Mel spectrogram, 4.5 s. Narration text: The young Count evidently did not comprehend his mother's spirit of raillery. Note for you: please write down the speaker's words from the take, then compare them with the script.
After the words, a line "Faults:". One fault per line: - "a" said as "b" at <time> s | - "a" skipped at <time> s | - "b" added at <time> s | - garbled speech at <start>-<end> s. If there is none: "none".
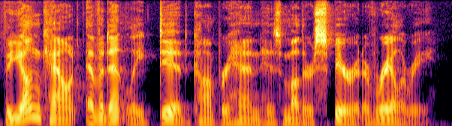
The young Count evidently did comprehend his mother's spirit of raillery.
Faults:
- "not" skipped at 1.9 s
